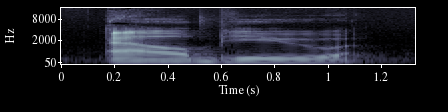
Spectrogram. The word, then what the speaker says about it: albumen: A-L-B-U. N-I-N. – Here, let me pronounce that word again. Albumen. – Albumen. What about Albuman? – Let me pronounce that again.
